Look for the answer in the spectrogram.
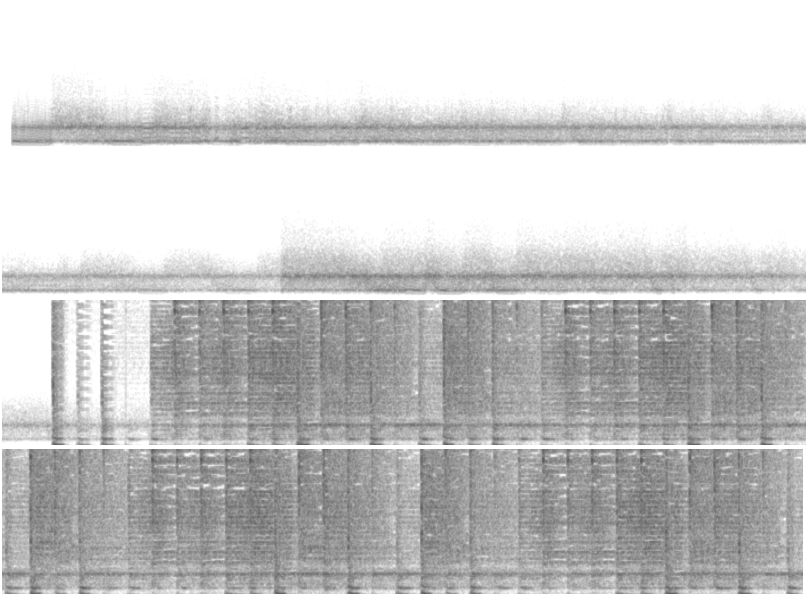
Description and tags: Shut Down
ambient, bent, circuit, drums, roland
